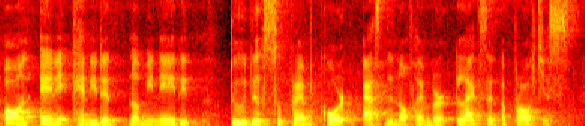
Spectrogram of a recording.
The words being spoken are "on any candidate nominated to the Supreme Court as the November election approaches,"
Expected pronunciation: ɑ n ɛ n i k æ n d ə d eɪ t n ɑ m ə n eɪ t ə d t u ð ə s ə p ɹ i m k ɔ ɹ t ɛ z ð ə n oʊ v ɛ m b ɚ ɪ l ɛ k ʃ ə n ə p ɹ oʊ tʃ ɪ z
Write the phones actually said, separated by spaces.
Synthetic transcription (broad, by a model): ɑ n ɛ n i k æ n d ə d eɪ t n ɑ m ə n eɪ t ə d t u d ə s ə p ɹ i m k ɔ ɹ t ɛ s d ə n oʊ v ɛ m b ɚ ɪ l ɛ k s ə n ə p ɹ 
